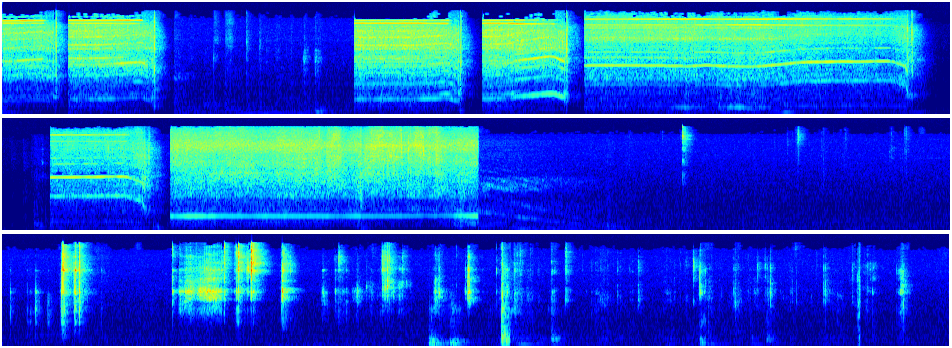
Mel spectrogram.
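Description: Cordless drill boring holes through plywood with a twist bit in three runs, its motor whine dipping and rising with trigger and load. A vacuum nozzle then runs with a steady rush and winds down, followed by light clicks and knocks of small parts being handled.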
